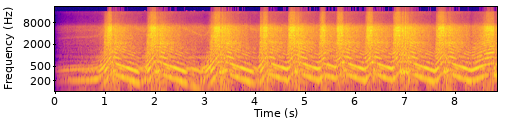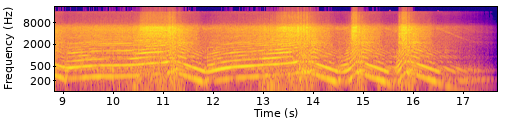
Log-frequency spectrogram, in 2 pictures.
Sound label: Triumph Moto 2 765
